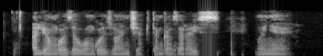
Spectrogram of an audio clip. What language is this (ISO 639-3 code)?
swa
